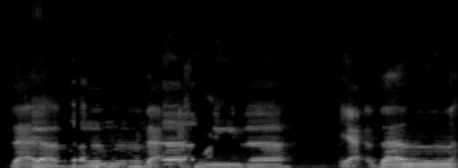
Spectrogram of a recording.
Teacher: Tanwin ketemu dengan za, suaranya agak ditahan dikit, agak dilamakan ya.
